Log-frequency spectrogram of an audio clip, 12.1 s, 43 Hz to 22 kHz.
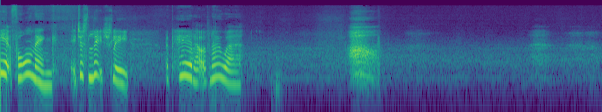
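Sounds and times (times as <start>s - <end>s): person gasping: 7.0s - 7.6s.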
